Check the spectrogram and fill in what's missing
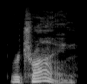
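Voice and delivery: usual speaking voice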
